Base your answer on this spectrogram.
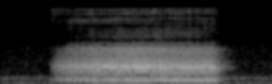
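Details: Shih Tzu dog asleep and snoring heavily, one drawn-out, gravelly, droning inhalation of under two seconds, steady in pitch, against a quiet background.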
